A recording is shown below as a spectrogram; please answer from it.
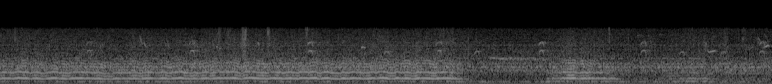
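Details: A bumblebee working a lupin flower gives a continuous low droning hum for about four and a half seconds, dips quieter, then picks up again near six seconds; light bird chirps in the background.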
